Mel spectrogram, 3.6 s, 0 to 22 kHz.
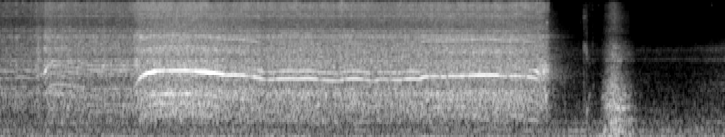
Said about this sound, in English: So I'm going to get a 2mm drill bit, brad point drill bit.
